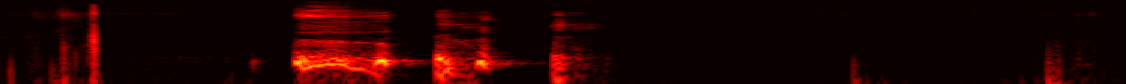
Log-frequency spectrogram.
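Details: Adult coughing while playing: a brief cluster of sharp, dry coughs and a throat clear in a quiet room. Dry cough.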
